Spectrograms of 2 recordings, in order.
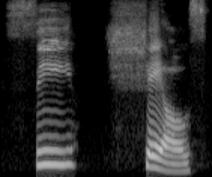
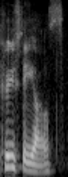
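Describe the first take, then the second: First: The name is said slowly and carefully. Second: The name is said quickly and runs together. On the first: The speaker calls it right. "I had to say it slow" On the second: The speaker calls it wrong. "If I say it fast"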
